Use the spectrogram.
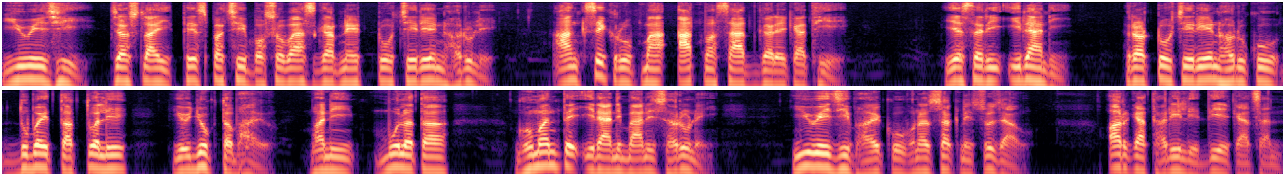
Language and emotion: Nepali, neutral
